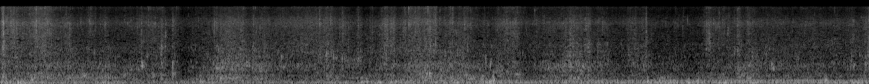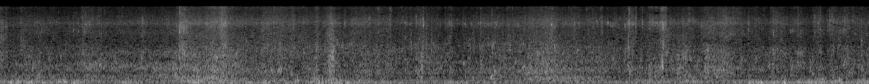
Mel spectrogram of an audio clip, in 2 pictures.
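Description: A boat engine drones steadily while water rushes and splashes against the hull and around a swordfish hauled alongside, with wind buffeting the microphone.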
